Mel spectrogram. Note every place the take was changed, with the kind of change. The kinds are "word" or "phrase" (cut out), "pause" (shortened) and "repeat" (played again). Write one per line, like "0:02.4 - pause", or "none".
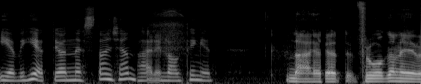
0:01.4 - word
0:03.3 - word

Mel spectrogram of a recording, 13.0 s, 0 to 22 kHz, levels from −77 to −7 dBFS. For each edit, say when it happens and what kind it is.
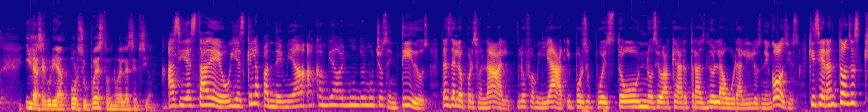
0:06.5 - pause
0:12.1 - pause

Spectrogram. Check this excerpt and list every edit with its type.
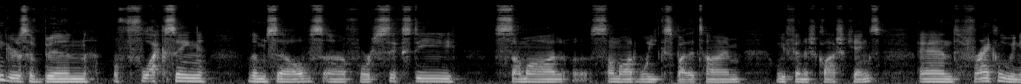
none

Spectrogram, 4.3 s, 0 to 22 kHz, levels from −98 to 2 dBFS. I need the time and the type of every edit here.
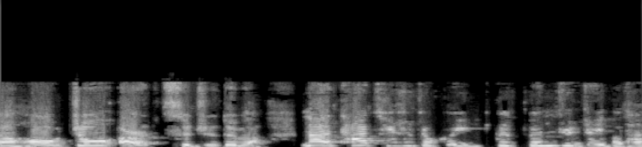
none

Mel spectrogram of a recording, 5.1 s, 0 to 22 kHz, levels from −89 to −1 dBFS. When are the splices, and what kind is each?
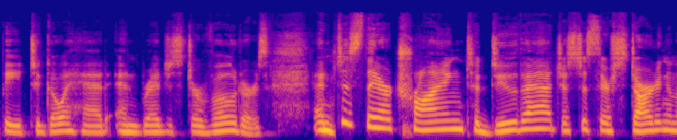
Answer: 0:02.5 - word

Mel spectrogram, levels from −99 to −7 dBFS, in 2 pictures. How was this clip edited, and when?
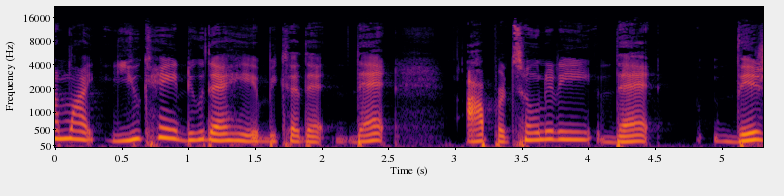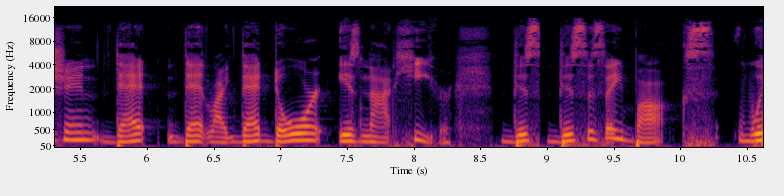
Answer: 0:08.9 - repeat

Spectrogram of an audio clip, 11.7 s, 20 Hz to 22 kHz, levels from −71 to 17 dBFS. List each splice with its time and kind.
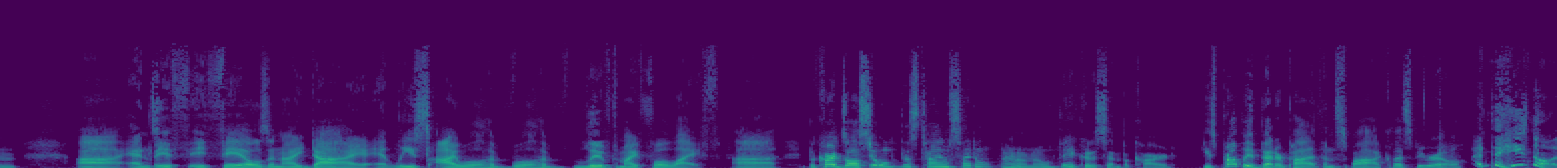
0:01.2 - word
0:03.8 - repeat
0:05.5 - pause
0:06.5 - word

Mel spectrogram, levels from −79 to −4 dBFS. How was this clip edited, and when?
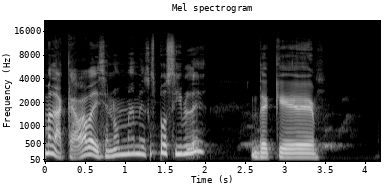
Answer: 0:01.3 - word

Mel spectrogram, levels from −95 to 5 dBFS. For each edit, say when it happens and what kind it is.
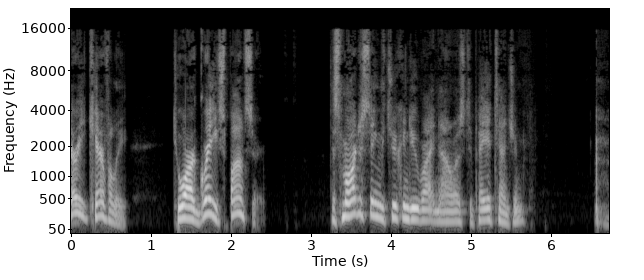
none

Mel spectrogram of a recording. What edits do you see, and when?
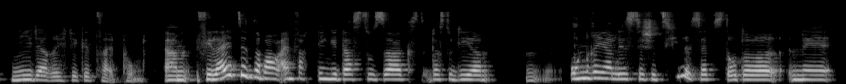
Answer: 0:01.6 - pause
0:05.6 - pause

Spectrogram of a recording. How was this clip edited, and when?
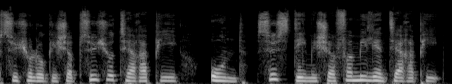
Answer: none

